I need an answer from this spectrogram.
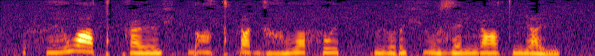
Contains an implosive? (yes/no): yes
